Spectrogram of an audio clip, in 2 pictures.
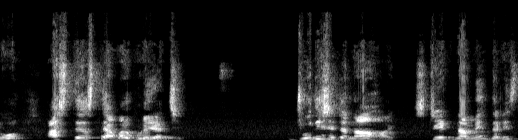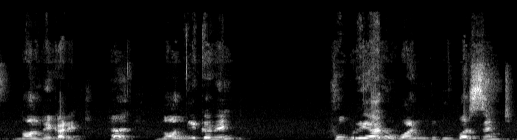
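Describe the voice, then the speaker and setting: Bengali-accented man lecturing on surgery. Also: high voice. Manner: informal, quizzing students, frequent "okay?" check-ins. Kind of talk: classroom lecture to medical students.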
